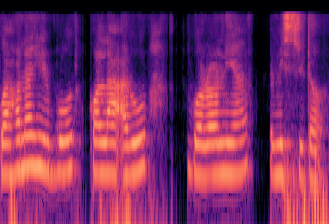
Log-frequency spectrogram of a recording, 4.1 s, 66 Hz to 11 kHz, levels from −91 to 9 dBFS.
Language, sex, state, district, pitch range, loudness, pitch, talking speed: Assamese, female, Assam, Sonitpur, 210-230 Hz, -16 LUFS, 215 Hz, 85 wpm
